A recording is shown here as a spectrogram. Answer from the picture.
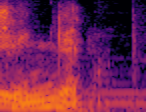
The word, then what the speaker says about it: Shinhe: Pronuncia pra galera. Xinhe. – Não. É, soletra. Soletrando. – Soletrando. – S-H-I-N-H-E. – Xinhe. Xinhe. – Xinhe. – Boa.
